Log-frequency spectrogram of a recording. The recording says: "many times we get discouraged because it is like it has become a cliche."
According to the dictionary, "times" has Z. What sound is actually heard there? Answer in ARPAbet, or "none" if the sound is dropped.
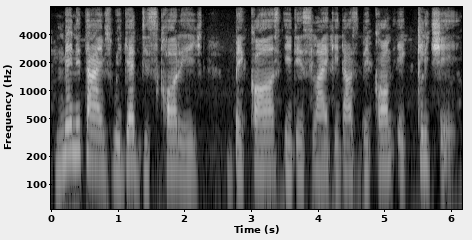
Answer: S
